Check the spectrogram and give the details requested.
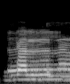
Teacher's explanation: কাল্লা তিন আলিফ টান হবে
